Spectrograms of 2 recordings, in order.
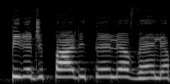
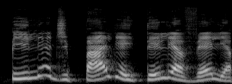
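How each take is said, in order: First: It is spoken at a faster pace. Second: It is spoken at a slower pace.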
